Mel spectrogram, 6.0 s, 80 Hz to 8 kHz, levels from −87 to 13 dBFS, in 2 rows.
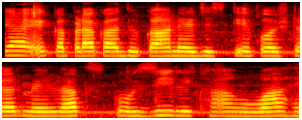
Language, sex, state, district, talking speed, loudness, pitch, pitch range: Hindi, female, Jharkhand, Deoghar, 140 wpm, -17 LUFS, 220 Hz, 215-225 Hz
